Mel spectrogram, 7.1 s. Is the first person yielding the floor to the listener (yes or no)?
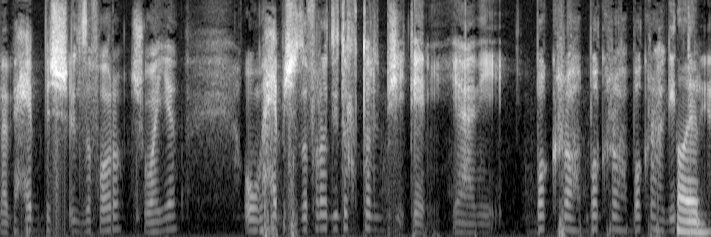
no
